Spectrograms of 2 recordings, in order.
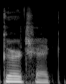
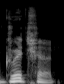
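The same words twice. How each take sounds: First: Gerchek spoken as GER-chek, not as it is spelled; correct pronunciation. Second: Said in the usual way. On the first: Shown as a demonstration. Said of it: "but it's pronounced Gerchek". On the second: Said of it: "It's spelled like Grichuk".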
